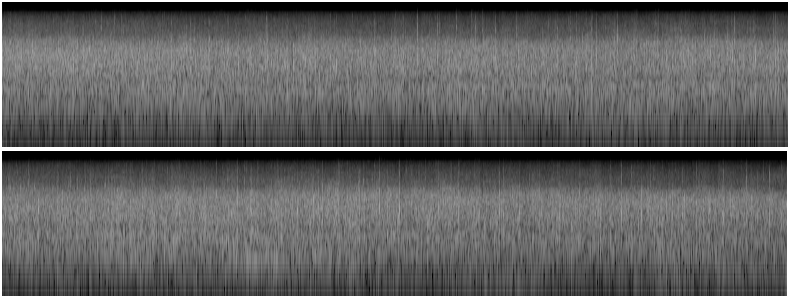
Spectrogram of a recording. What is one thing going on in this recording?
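A large audience applauds steadily in an echoing hall.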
